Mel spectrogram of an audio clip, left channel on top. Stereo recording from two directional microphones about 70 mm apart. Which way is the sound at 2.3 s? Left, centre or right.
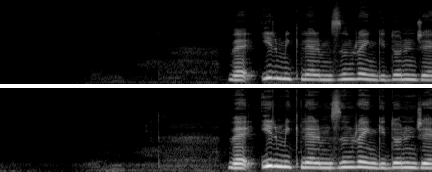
Right.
